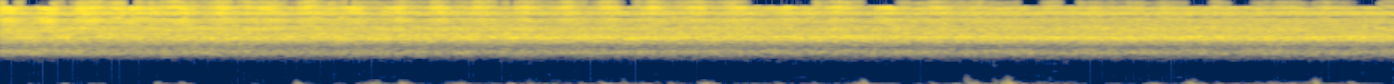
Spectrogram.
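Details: Continuous shrill cicada buzzing fills dry-season dipterocarp forest, with frequent low, breathy wind gusts pushing through underneath.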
